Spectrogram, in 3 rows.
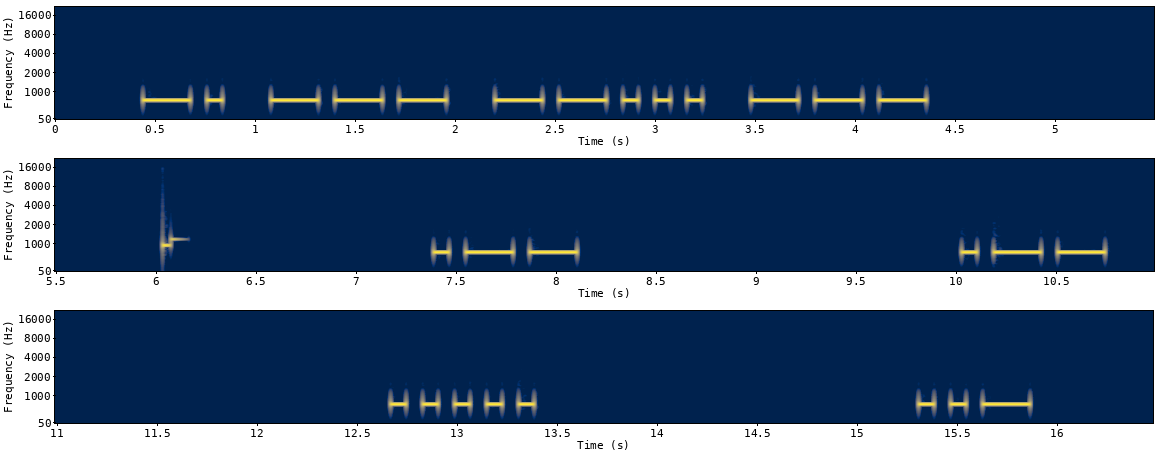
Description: Morse code, heard as a keyed tone, about 15 wpm, spaced as for 6 wpm, 700 Hz. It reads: NO7O WW5U
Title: USA Call Signs - 4 Characters - 8x Character Spacing - 15wpm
